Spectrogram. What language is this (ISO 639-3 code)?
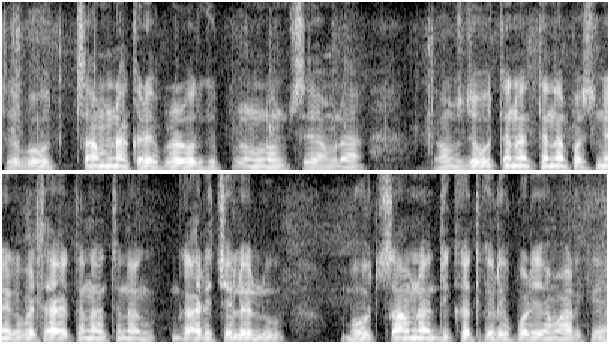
mai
